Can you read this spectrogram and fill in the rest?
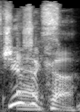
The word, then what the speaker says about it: Jyssyka: J-Y-S-S-Y-K-A. – No, I'm not trying to be gross. Say, now what? – The pronunciation is... Yeah. – J-Y-S-S-Y-K-A. – Jessica. Why would you do that? – I don't know.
